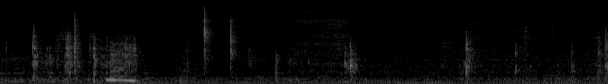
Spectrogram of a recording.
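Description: Faint handling sounds of a plastic laminating pouch and paper: scattered light clicks and a soft crinkle, a few separate ticks over several seconds.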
